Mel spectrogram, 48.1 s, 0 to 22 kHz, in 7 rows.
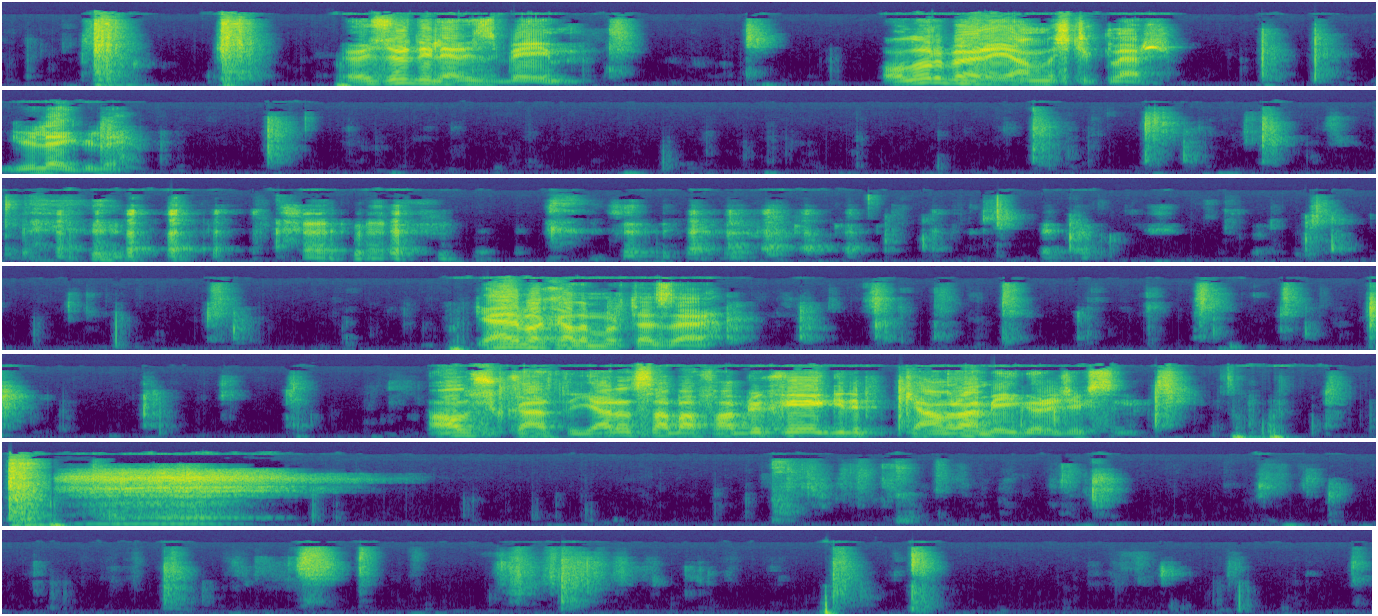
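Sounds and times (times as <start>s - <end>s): men snickering: 13.8s - 19.3s.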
